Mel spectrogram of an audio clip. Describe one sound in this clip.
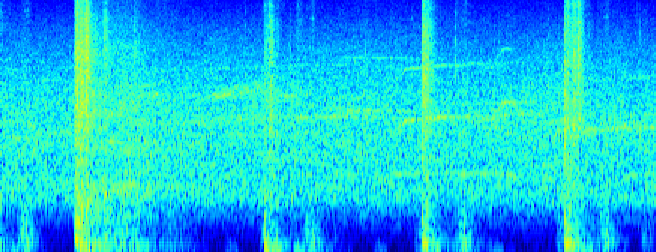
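Bodies slam heavily onto a wrestling ring, again and again.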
